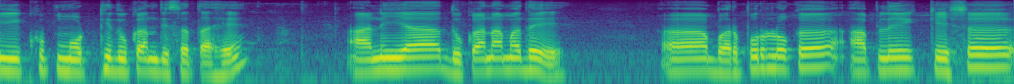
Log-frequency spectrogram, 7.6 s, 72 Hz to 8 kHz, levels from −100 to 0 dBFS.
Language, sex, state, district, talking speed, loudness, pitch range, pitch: Marathi, male, Maharashtra, Gondia, 110 wpm, -14 LUFS, 140-165 Hz, 150 Hz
